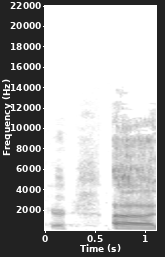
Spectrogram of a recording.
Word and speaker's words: Herrera: Jack Herrera, rhymes with hair, right? Jack Herrera, Dr. Levesque, who I had the opportunity to pay my respects to while he's in hospice care.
